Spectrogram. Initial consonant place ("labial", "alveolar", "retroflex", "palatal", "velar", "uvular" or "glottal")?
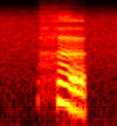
glottal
